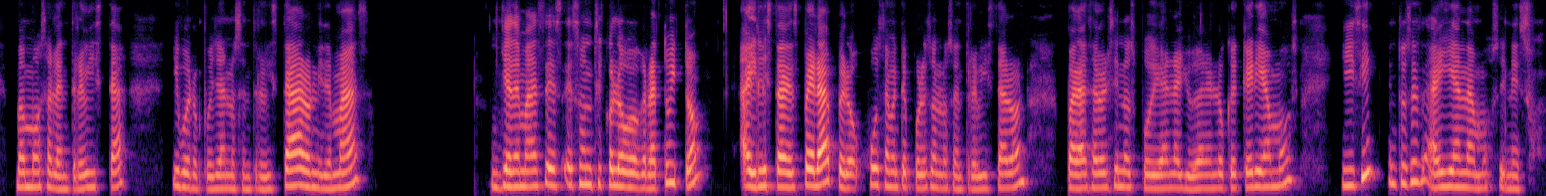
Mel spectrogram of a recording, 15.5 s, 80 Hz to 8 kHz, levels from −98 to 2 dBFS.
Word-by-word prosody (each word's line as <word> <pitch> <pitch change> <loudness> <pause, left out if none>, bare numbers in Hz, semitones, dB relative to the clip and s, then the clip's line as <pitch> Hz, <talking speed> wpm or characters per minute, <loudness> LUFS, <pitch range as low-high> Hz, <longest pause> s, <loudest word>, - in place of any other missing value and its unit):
vamos 220 0 -1
a - - -1
la 195 - 0
entrevista", 215 +6 -4 0.4
y 235 - -2
bueno, 210 -3 -1
pues 190 0 -5
ya 200 - -1
nos 195 0 -7
entrevistaron 195 +5 +2
y 200 - -4
demás. 225 - 0 1.2
Y 220 +1 -3
además 230 +1 +2
es 245 -2 +3
es 250 0 -2
un 255 -2 +1
psicólogo 235 -4 +3
gratuito, 270 - 0 0.3
hay 225 -1 +5
lista 235 -1 +4
de 220 - +6
espera, 245 +6 +6
pero 205 -3 0
justamente 230 -3 -1
por 205 -2 -3
eso 220 +2 -3
nos 200 -1 -7
entrevistaron 200 +6 -3 0.4
para 205 -1 +2
saber 215 0 -1
si 240 - -4
nos 220 -1 -3
podían 205 -1 -2
ayudar 200 0 -2
en 200 0 -6
lo 205 - -3
que 205 0 -4
queríamos, 225 +8 -1 0.4
y 240 -1 -2
sí, 395 - +4 0.2
entonces 275 +2 -2
ahí 220 +2 +2
andamos 210 -2 -3
en 200 -2 -5
eso. 190 0 -9
220 Hz, 180 wpm, -21 LUFS, 205-240 Hz, 1.2 s, de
